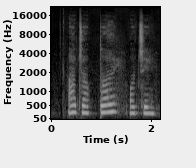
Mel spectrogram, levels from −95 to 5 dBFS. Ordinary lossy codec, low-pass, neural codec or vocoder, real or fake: none; none; codec, 44.1 kHz, 1.7 kbps, Pupu-Codec; fake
